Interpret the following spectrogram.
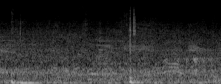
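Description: Two dull thumps of grapplers' bodies and feet on a foam competition mat, one at the start and a sharper one just past a second in, over a steady hubbub of arena crowd voices.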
